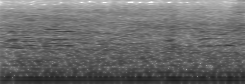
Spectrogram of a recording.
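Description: Roadside traffic rumbling steadily, with faint voices in the background during the first second.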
